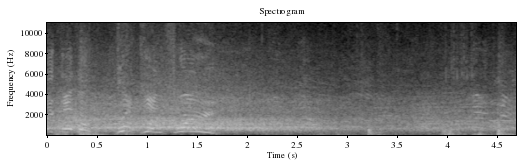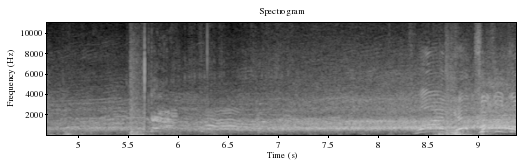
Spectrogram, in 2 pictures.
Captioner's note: crowd cheering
